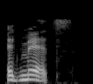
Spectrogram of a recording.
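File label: "admits", British English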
